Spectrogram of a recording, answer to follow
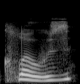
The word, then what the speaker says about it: clothes: means put clothes on clothes can be I I bought new clothes or closed the door same thing that the th here just completely disappears cloths clothes clothes sincerely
